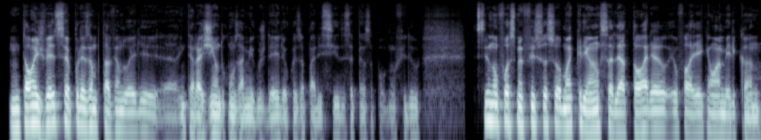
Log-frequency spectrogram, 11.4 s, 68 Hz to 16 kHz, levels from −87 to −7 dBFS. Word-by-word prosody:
Então 120 +3 +4
às 135 -2 +6
vezes 130 +2 +3
você, 130 - +3
por 130 - -1
exemplo, 120 -1 +2
tá 110 - +1
vendo 105 +1 -2
ele, 105 -3 -3
eh, 85 0 -14
interagindo 90 0 -2
com 90 - -5
os 85 0 -5
amigos 80 -1 -5
dele 85 +2 -5
ou 80 - -9
coisa 80 +1 -11
parecida, 80 +3 -11
você - - -12
pensa, - - -16
"pô, - - -24
meu 80 - -18
filho, 85 0 -13 0.8
se 145 - -2
não 140 -1 +5
fosse 140 0 +1
meu 130 -2 +3
filho, 130 0 0
se 135 - -8
eu - - +2
sou 130 -1 +1
uma 120 +1 +4
criança 115 -2 +1
aleatória, 105 +1 +2
eu 110 -1 +1
eu 105 - -5
falaria 100 -1 -2
que 110 - -11
é - - -3
um 95 - 0
americano." 95 -4 -4
105 Hz, 215 wpm, -20 LUFS, 85-120 Hz, 0.8 s, às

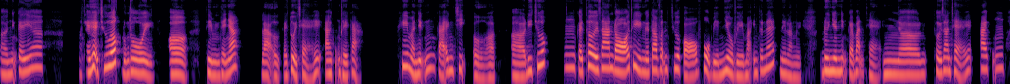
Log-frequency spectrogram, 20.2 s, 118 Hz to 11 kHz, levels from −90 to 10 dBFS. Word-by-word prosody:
ờ, 205 -2 -4
những 205 +1 -5
cái, 240 +1 0
á, 295 +1 -2 0.7
à, 200 - -15
thế 225 +1 +3
hệ 295 -4 +6
trước, 320 - +7
đúng 205 0 -2
rồi. 215 -6 +2 0.3
Ờ, 205 -3 +3 0.4
thì 220 -3 +2
mình 190 -1 -2
thấy 200 -1 -2
nhá, 270 +8 +3 0.5
là 195 -1 -1
ở 185 -2 -6
cái 185 0 -5
tuổi 210 0 +3
trẻ 185 -3 -5
ấy 230 +2 -3
ai 210 0 0
cũng 210 +2 -9
thế 185 -4 -1
cả. 190 -8 -7 0.7
Khi 315 -1 0
mà 240 -6 +2
những 235 +8 -1
cái 220 - -1
anh 240 +2 -1
chị 255 +2 -6
ở, 170 -4 -5
ờ, 170 +1 -5 0.3
ờ, 180 -2 -2
đi 240 +2 0
trước, 330 +9 +1 0.3
ừm, 290 -1 -4
cái 235 -2 +1
thời 280 0 +5
gian 280 0 +2
đó 235 0 +7
thì 295 -6 +1
người 225 -1 -1
ta 255 +1 +2
vẫn 260 +1 -4
chưa 275 -1 0
có 185 -2 +1
phổ 255 -7 +3
biến 195 +2 -3
nhiều 240 -4 +2
về 185 -1 -3
mạng 195 +1 -5
internet, 260 - -3
nên 215 -3 -3
là 185 - -4
người 175 -1 -9 0.4
đương 245 +2 +3
nhiên 240 -1 +4
những 230 -4 -3
cái 200 -4 -2
bạn 225 -2 -3
trẻ, 175 -4 -8
ừm, 205 0 -1
ờ, 200 0 0 0.3
thời 220 -3 +1
gian 245 0 -1
trẻ 235 -1 -2
ấy, 235 +7 -7
ai 270 -1 +1
cũng, 275 +2 -9
225 Hz, 210 wpm, -23 LUFS, 200-255 Hz, 0.7 s, trước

